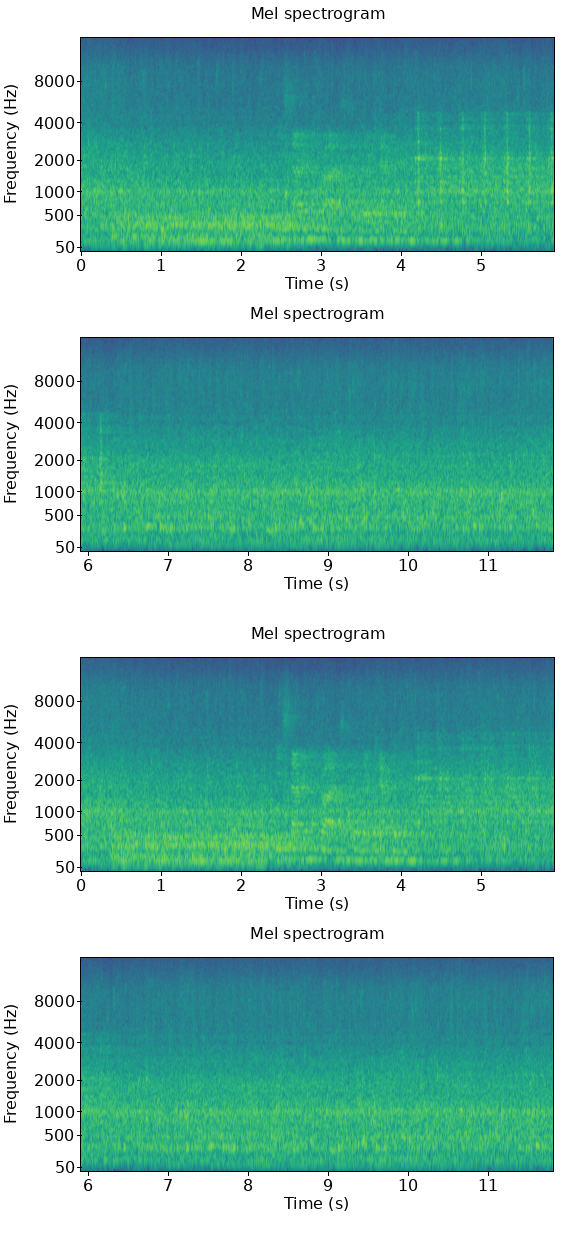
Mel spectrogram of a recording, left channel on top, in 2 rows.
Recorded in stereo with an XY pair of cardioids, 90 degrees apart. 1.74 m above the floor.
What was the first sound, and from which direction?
Boiling, 35° right.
